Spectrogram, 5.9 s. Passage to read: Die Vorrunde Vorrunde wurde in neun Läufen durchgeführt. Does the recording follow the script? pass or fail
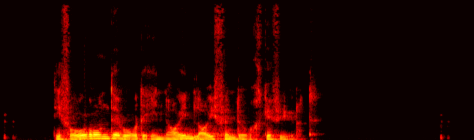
fail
